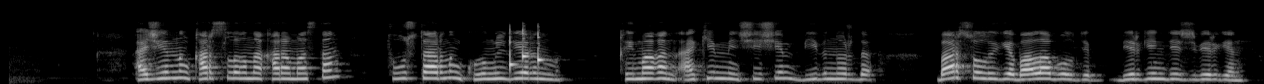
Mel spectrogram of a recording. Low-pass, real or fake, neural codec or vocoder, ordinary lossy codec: none; real; none; none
